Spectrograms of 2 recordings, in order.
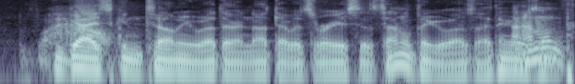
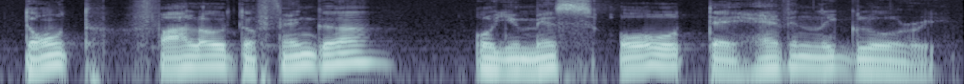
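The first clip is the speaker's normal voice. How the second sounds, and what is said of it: Bruce Lee impression. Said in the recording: “That's my Bruce Lee. ... That's your impression?”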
